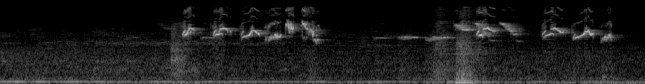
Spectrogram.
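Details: Double-collared seedeater delivering its very fast laranjeira song: two bursts of quick, piercing, rising-and-falling chirps separated by a short pause and a soft knock, low hum in the background.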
